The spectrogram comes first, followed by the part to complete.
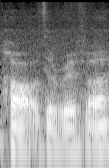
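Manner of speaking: plain reading voice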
